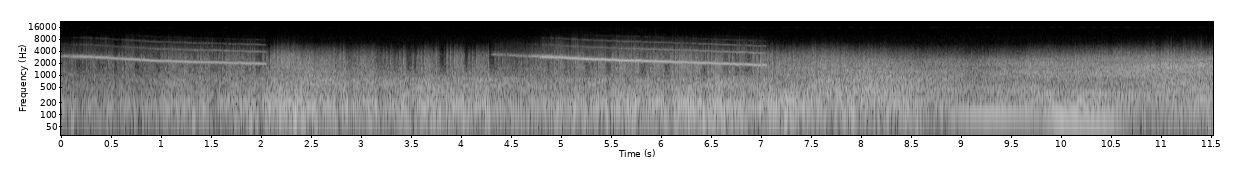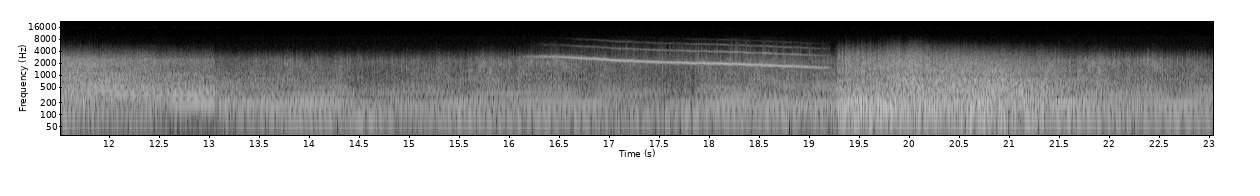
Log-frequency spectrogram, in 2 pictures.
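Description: Three falling whistles of dropping bombs, each a couple of seconds long and ending in the rumble of an explosion, the last cut off by a sudden loud blast. Underneath runs a continuous rumble with a steady droning aircraft engine note, and a deeper engine note slides down in pitch about ten seconds in as a plane passes.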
